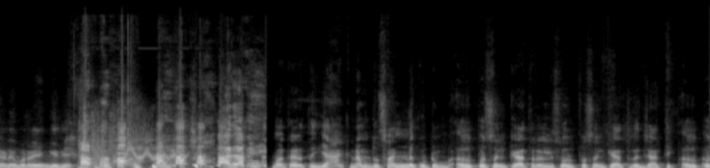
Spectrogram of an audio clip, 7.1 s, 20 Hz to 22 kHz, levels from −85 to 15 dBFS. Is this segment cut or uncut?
cut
